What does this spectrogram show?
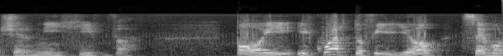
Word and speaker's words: Chernihiv: svetoslav riceve cerny gol che gli ucraini scrivono e pronunciano cernicchi poi il quarto figlio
